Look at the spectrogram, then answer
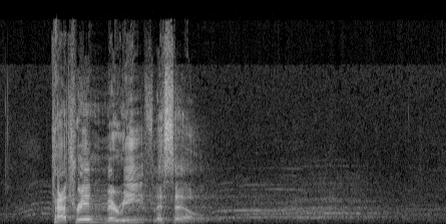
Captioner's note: audience cheers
